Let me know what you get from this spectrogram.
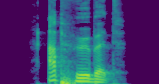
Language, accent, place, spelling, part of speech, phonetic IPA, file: German, Germany, Berlin, abhöbet, verb, [ˈapˌhøːbət], De-abhöbet.ogg
- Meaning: second-person plural dependent subjunctive II of abheben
